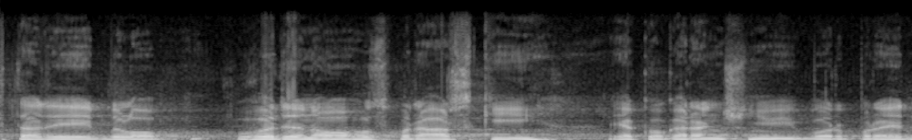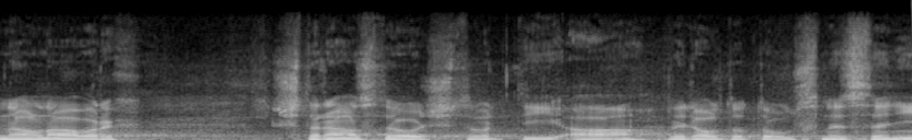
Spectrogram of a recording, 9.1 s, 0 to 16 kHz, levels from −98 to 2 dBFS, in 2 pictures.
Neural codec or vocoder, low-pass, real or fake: vocoder, 48 kHz, 128 mel bands, Vocos; 14.4 kHz; fake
